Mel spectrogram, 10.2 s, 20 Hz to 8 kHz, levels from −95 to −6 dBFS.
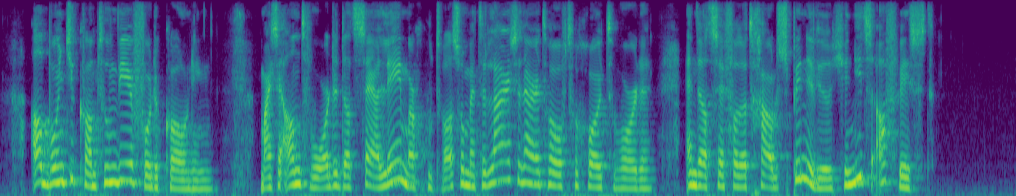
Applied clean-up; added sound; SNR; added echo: none; none; none; none.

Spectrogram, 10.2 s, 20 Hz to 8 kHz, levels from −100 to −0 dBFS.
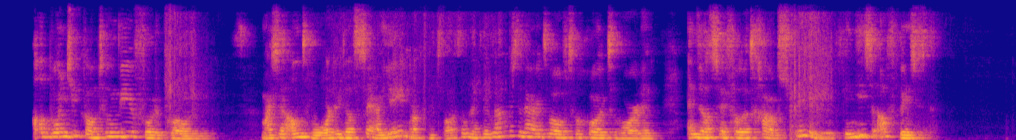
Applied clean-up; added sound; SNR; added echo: neural mask model DeepFilterNet 3.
